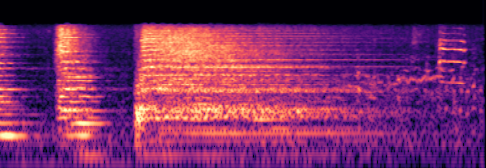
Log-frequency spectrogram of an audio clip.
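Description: Chickens cluck and squawk in a chicken run in a few loud bursts, with a busy, scratchy background of fowl between them and a higher drawn-out call near the end. No one speaks.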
